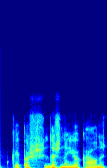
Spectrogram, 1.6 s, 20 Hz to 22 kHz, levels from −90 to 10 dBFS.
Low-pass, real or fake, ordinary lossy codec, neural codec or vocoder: 7.2 kHz; fake; Opus, 32 kbps; codec, 16 kHz, 4 kbps, FreqCodec, larger model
